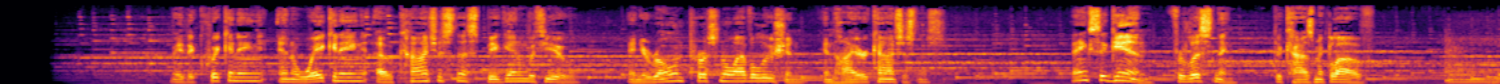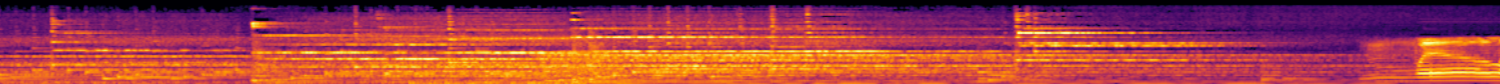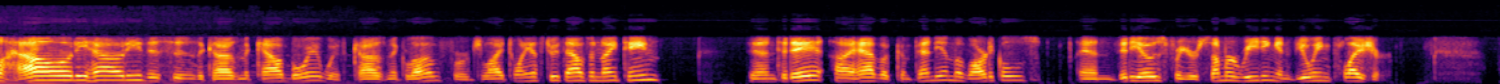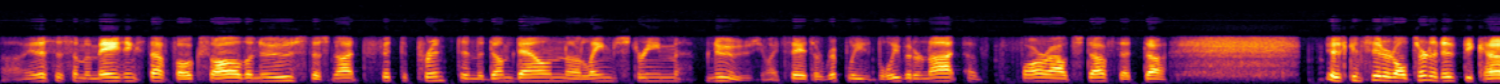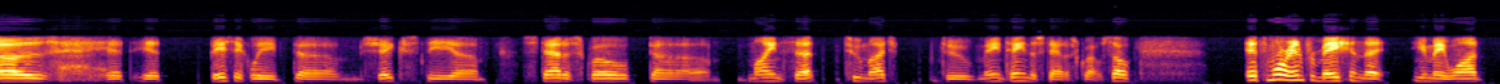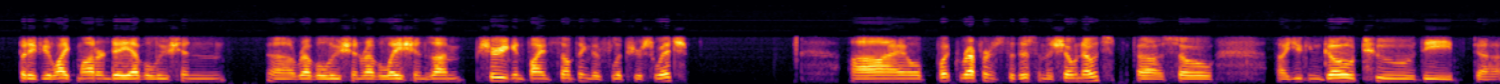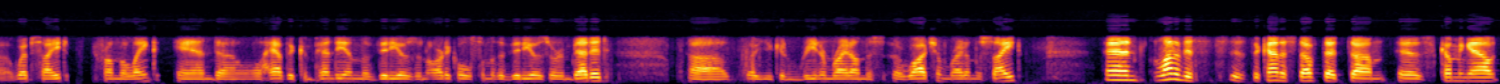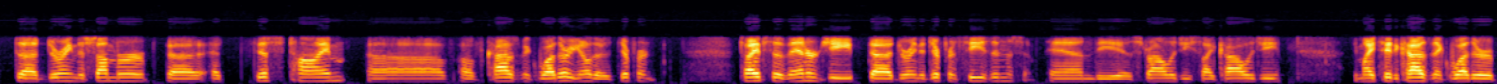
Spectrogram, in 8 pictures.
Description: Cosmic LOVE Talk Show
